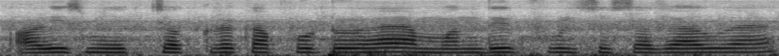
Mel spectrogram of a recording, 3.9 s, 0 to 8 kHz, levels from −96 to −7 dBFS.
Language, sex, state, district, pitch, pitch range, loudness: Hindi, female, Bihar, West Champaran, 210 Hz, 205-215 Hz, -15 LUFS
